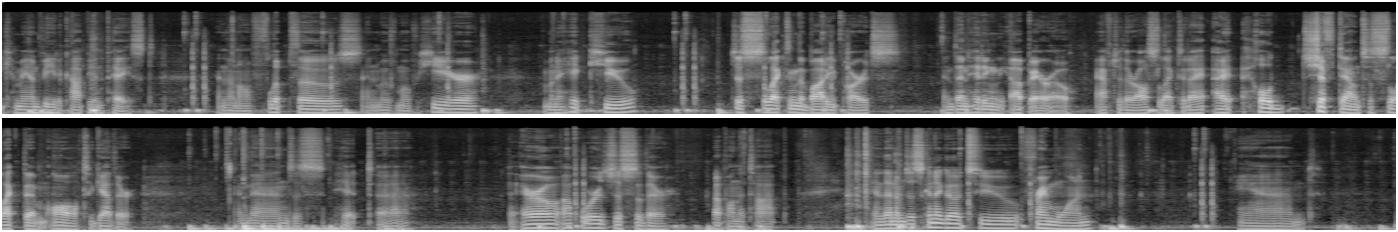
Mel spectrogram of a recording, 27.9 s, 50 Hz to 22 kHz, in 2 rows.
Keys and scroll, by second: 0.2 super+v, 6.5 q, 15.8 Up, 25.0 t.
